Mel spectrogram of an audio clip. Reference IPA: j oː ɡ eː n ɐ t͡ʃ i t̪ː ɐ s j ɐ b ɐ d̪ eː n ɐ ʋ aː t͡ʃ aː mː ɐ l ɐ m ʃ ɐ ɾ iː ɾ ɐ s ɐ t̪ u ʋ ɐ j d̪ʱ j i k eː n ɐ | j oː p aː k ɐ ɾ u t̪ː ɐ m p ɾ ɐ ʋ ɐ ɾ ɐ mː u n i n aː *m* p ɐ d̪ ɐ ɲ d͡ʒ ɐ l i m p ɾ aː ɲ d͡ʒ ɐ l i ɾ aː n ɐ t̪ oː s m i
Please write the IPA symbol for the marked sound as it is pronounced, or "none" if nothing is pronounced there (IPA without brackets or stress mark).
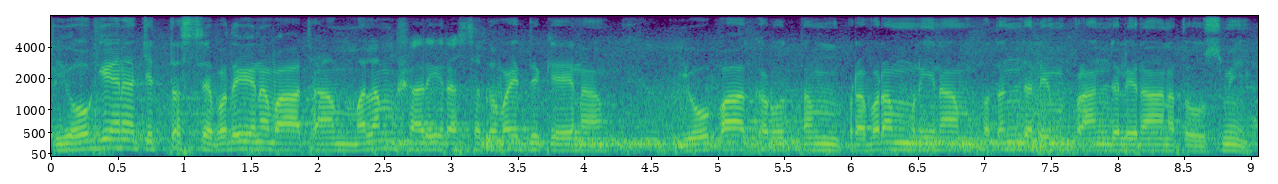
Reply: m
